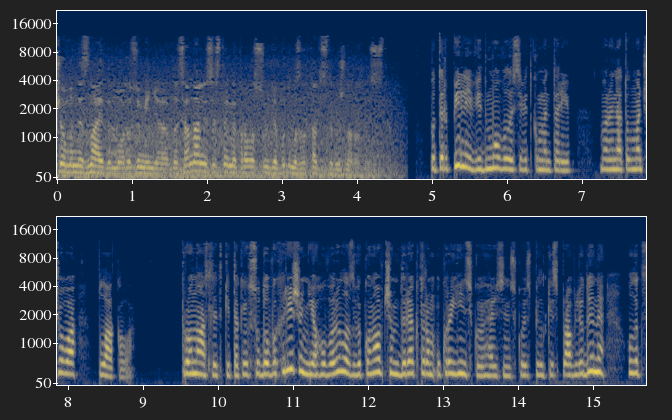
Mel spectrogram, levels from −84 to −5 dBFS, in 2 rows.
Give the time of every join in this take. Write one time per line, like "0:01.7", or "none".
none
